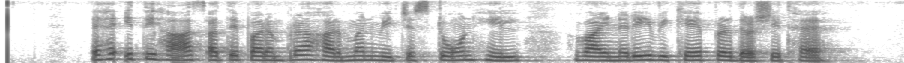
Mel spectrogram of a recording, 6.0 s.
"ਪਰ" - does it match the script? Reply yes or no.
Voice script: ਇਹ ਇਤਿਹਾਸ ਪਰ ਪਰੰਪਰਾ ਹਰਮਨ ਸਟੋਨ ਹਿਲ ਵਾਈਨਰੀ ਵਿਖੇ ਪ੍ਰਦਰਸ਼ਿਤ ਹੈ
no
